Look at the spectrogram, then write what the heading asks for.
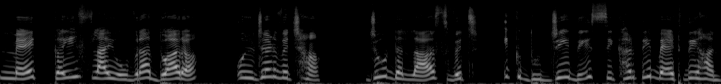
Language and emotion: Punjabi, surprised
